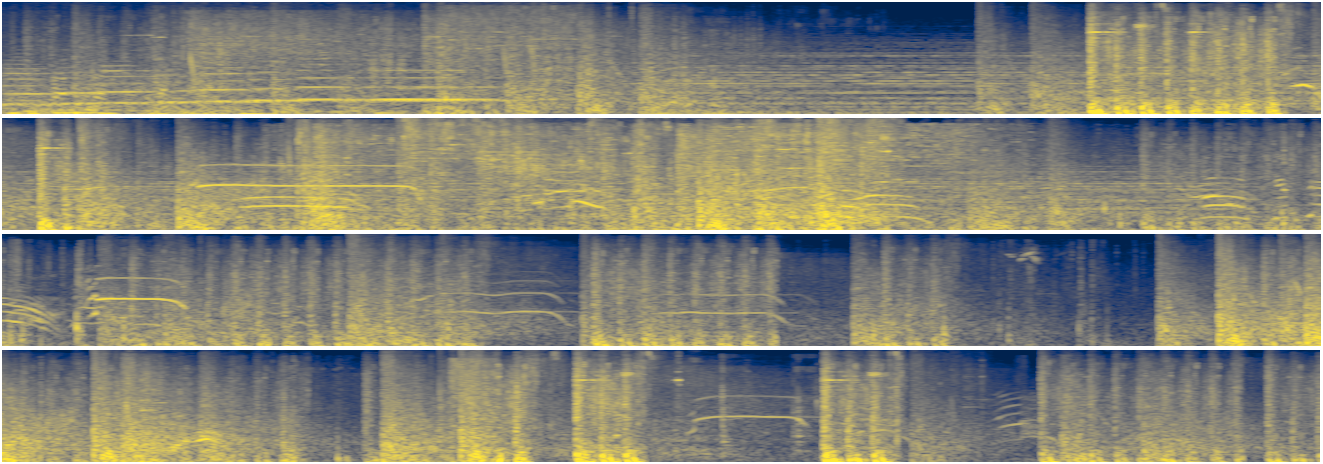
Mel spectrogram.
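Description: Bursts of gunfire and machine-gun fusillades from a police shootout in the video game L.A. Noire crackle repeatedly, with glass shattering amid the loud, sustained exchange.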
